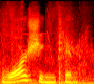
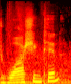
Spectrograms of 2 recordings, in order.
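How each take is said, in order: First: It is said with the local regional pronunciation. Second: It is said with the standard pronunciation.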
